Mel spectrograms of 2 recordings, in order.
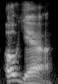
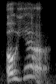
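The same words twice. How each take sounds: First: It is said in a sarcastic tone. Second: It is said in a sincere tone. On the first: She does not really like it. "is she being sarcastic when she says" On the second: She genuinely likes it. "or is it"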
